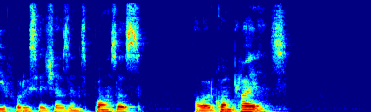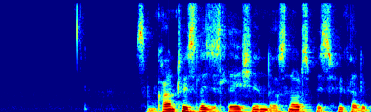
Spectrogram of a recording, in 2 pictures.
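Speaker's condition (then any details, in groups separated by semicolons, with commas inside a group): No condition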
